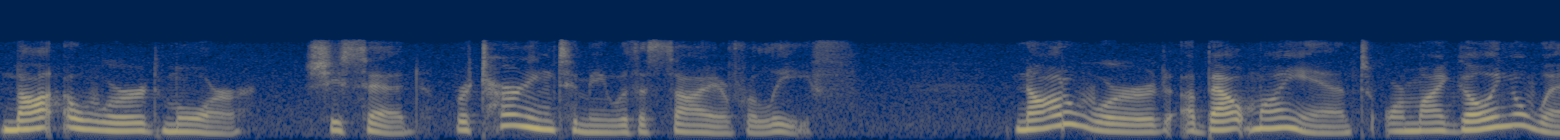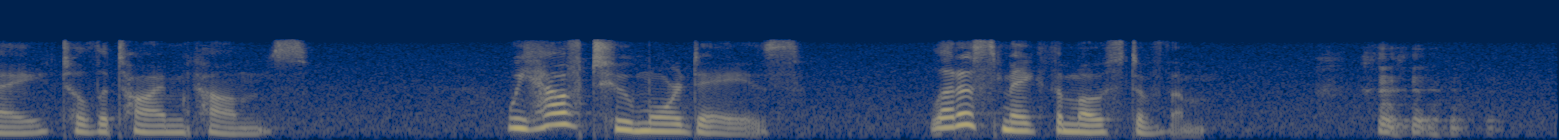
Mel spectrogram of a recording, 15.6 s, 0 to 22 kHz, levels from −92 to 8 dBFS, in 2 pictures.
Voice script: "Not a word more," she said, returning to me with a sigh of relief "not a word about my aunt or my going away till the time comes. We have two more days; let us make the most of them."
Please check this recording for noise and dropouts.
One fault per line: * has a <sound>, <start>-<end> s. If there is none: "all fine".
* has a laugh, 14.4-15.3 s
